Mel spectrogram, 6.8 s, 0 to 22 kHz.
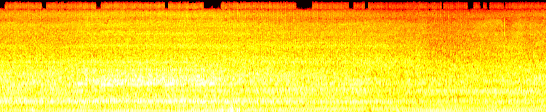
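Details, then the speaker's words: Honda EK hatch, D16Y7 freshly refreshed (head gasket, water pump, timing belt, seals), settled after first start-up, idle about 1,300-1,500 rpm: fast idle easing down and steadying, even firing with no knocks, ticks or misfire; normal idle. "Idle's about 1.5, a little under like 1.3. Sounds about right. What a relief."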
